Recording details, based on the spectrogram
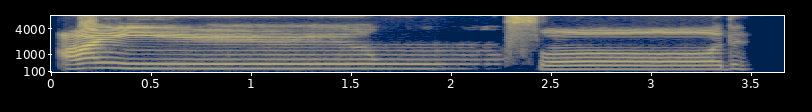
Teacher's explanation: نون ساکن کے بعد صاد پڑھتے ہوئے اخفا بھی کرنا ہے، آواز کو ناک میں چھپانا ہے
